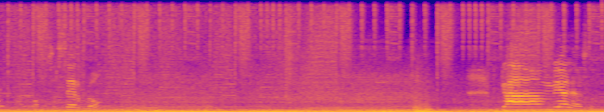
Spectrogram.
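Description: A Geely Okavango hybrid three-row SUV accelerates in Sport mode, its engine a steady loud rumble that builds under road noise while someone talks over it throughout.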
